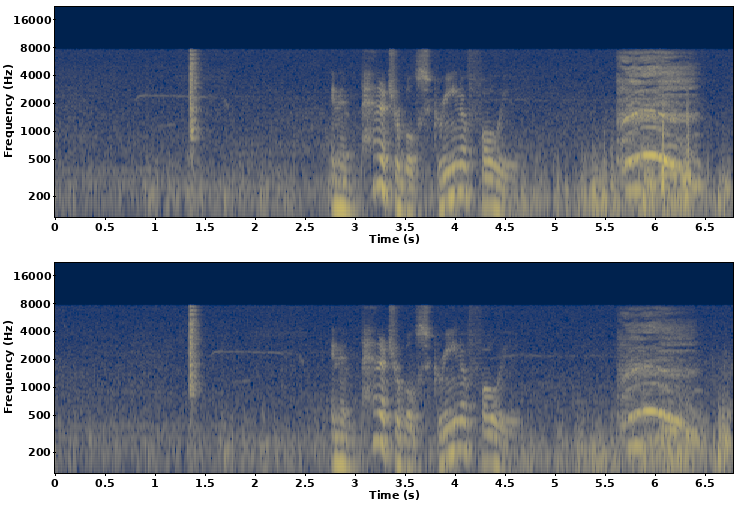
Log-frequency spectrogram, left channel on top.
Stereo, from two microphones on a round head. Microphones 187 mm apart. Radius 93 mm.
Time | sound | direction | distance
1.4 | a ringtone | 35° right (ahead or behind) | 2.5 m
2.8 | a man speaking | 10° left (ahead or behind) | 1.0 m
5.6 | breathing | 70° left (ahead or behind) | 0.7 m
